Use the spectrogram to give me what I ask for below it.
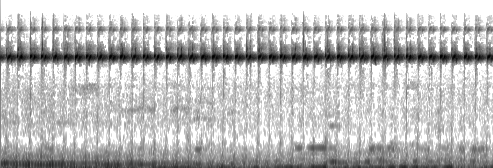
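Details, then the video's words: A cricket sings loudly and clearly, giving a long, even series of shrill, high chirps about three per second. A soft low rumble sits in the background. "suara jangkrik jernih keras"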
